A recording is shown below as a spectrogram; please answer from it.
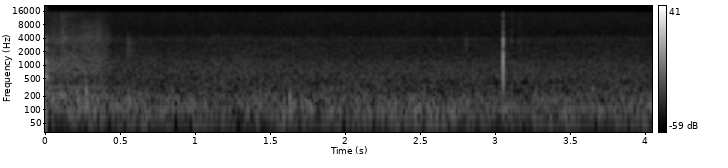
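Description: A single sharp click of a putter striking a golf ball about three seconds in, over a faint steady outdoor background.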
